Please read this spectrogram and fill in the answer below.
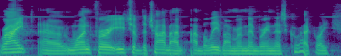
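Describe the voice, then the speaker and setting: A man speaks loudly in a bright, sharp tone on a very clean recording with a silent background. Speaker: Bible class teacher. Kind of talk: Bible class lecture. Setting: church classroom with PA system. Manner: casual, halting with fillers.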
